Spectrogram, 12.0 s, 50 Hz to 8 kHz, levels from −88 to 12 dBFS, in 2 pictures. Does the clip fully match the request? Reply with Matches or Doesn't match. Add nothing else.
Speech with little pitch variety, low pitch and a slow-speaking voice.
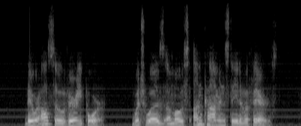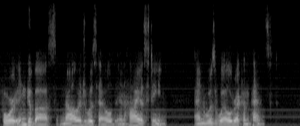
Doesn't match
